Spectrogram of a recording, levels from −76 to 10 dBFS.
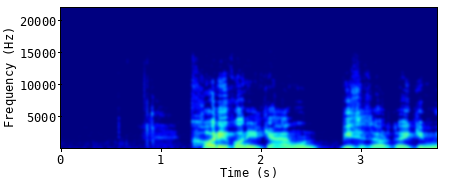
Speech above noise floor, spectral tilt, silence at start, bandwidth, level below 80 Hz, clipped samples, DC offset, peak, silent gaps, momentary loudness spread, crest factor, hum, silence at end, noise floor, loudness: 35 dB; -4 dB/octave; 0.85 s; 16 kHz; -78 dBFS; under 0.1%; under 0.1%; -10 dBFS; none; 23 LU; 26 dB; none; 0 s; -68 dBFS; -33 LUFS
